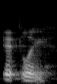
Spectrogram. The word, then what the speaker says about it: Italy: Italy, Texas. Believe it or not, that's how you pronounce it.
